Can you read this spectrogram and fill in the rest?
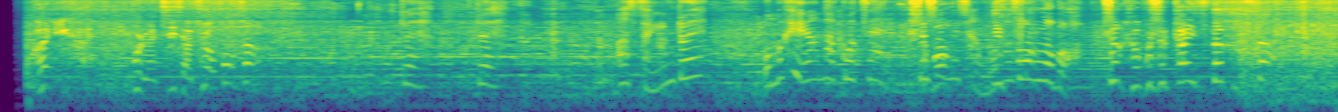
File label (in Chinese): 游戏 角色 配音 女声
